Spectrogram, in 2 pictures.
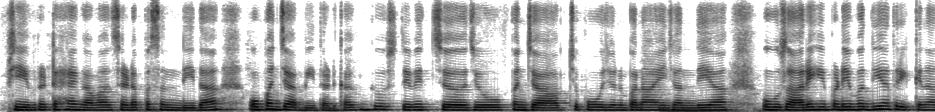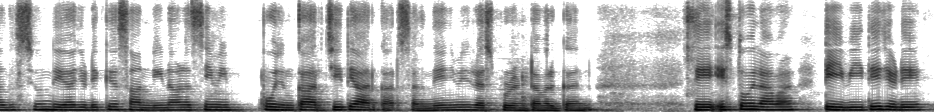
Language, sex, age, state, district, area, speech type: Punjabi, female, 30-45, Punjab, Tarn Taran, rural, spontaneous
